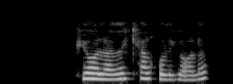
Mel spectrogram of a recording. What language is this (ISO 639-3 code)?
uzb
